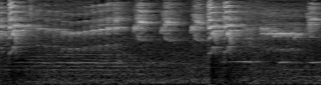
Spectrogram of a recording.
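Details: Long-tailed shrike pouring out varied material: sliding whistles, buzzy notes and sharp chattering bursts alternating quickly, over a low background hum.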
